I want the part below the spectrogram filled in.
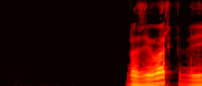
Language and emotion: Russian, neutral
